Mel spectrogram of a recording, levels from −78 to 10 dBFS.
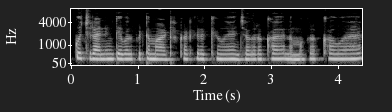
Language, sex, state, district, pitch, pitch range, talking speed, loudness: Hindi, female, Bihar, Patna, 225 Hz, 225-230 Hz, 230 wpm, -14 LUFS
